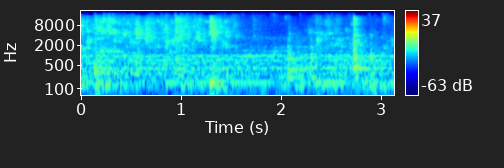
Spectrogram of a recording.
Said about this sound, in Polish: Zatem możemy powoli przystępować jak przed każdą czynnością kuchenną najpierw zaczniemy od umycia rąk.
